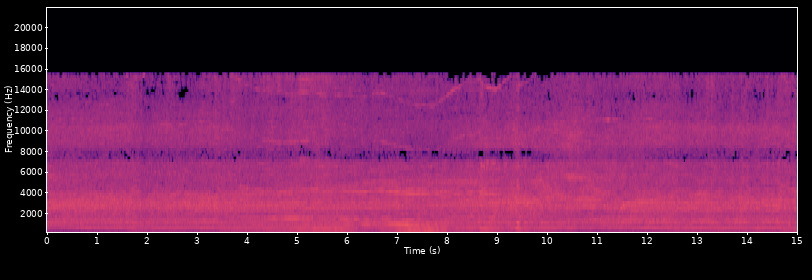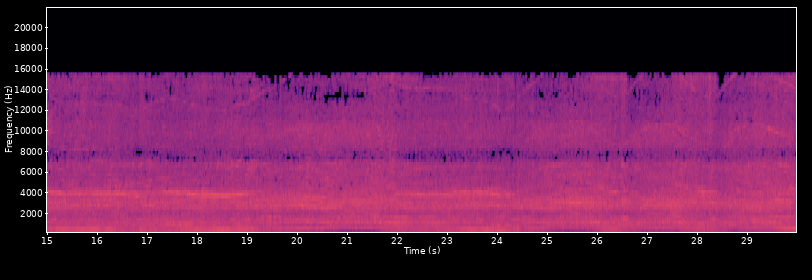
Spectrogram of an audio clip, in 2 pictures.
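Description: Angle grinder fitted with a Manpa cutting attachment, running steadily and cutting into cedar. Its motor whine dips and recovers in pitch every second or two as the cutter bites into the wood.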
